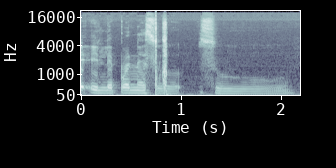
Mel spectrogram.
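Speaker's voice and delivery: normal talking voice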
